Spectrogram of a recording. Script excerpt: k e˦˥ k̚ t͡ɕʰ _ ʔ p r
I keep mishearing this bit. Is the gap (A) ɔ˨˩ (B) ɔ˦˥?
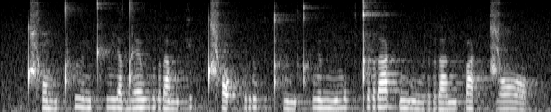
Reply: A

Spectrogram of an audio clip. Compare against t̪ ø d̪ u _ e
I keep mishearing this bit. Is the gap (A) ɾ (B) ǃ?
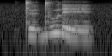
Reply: A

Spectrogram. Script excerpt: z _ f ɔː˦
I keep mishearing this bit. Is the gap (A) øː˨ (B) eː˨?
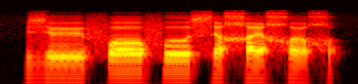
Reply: A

